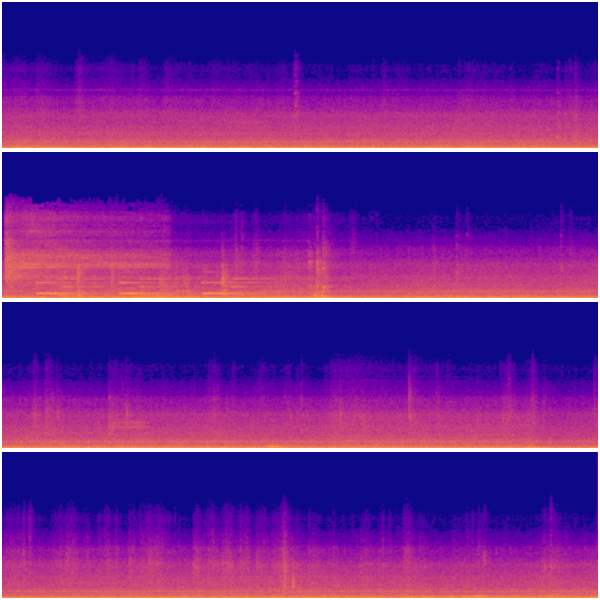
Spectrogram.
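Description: Fujikyuko Line electric train running, a steady rumble of wheels and running gear from on board. About eight seconds in comes a brief high hiss with a few short repeated tones, and near the end a rising whine.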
